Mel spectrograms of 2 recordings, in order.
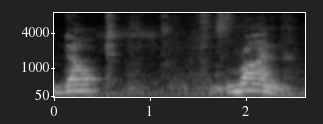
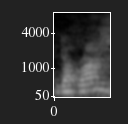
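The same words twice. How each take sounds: First: Long pause between "Don't" and "run"; spaced-out plea. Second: Said in the usual way. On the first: Acted. God slowly urging the frightened believer not to run. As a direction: hold after "Don't", then land "run".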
